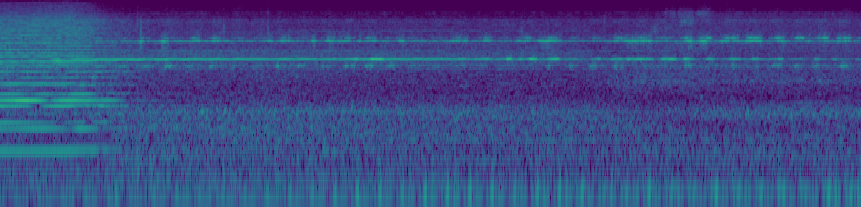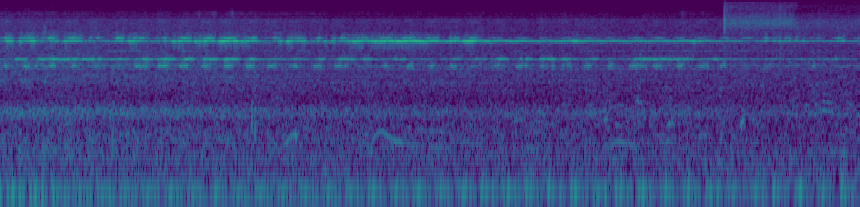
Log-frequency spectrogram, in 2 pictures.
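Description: Indian Railways passenger train at a station: a horn blast ends about a second in, then the coaches roll past with a steady high-pitched whine over a low diesel rumble, the whine pulsing between about six and fourteen seconds in.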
